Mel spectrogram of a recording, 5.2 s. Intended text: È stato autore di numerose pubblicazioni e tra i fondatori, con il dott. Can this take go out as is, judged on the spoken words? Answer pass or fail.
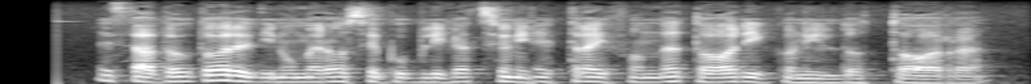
pass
